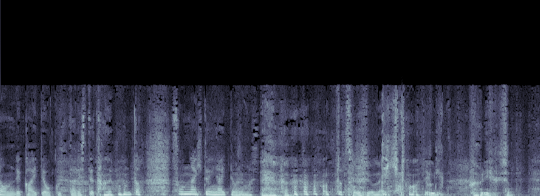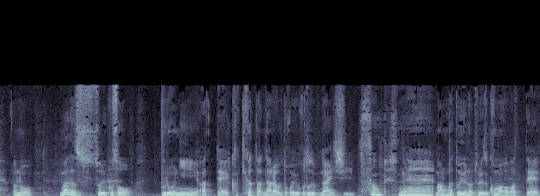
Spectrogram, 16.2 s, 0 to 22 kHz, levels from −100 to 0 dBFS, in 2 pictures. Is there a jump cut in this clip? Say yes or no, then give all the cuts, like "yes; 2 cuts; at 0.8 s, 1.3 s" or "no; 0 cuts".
no; 0 cuts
